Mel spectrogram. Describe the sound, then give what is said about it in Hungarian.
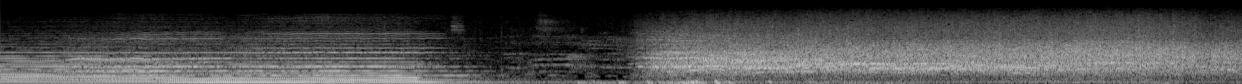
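Sustained sung or chanted tones fade into a brief hush, then a storm of applause greeting the Holy Father's catechesis erupts, dense, loud and unbroken, rolling on for the last six seconds. “Kedves Mária Rádió hallgatók, a szokott módon tapsviharral köszöntik a Szent Atya mai katekézisét.”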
